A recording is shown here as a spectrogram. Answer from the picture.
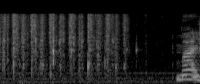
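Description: Shimmer spray bottle shaken by hand, rattling in a rapid run of clicks, more than ten a second, that dies away after about a second and a half.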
